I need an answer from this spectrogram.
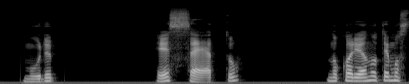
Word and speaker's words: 무릎: Palavras com apenas 2 sílabas não possuem uma com altura mais acentuada. 무릎, exceto...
